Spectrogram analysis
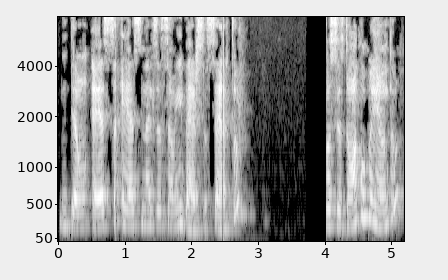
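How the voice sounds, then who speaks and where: Halting woman voicing a signed lecture. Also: medium pitch, animated. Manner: halting, with frequent fillers and restarts while interpreting. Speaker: sign language voice interpreter for a workshop. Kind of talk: live voice interpretation of a lecture.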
